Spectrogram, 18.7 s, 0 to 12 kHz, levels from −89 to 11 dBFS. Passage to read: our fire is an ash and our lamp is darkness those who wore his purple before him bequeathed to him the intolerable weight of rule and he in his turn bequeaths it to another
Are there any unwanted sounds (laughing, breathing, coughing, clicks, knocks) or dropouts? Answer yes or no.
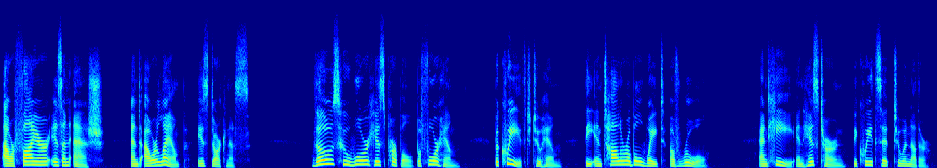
no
